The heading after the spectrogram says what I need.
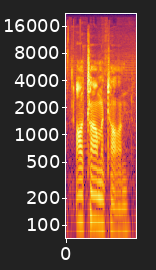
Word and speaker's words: automaton: could ring a bell automaton am I saying it correctly yes automaton a u t o m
